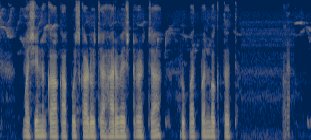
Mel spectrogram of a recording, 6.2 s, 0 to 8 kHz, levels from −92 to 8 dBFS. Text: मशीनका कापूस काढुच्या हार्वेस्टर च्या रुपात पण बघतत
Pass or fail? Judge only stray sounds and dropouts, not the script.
fail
